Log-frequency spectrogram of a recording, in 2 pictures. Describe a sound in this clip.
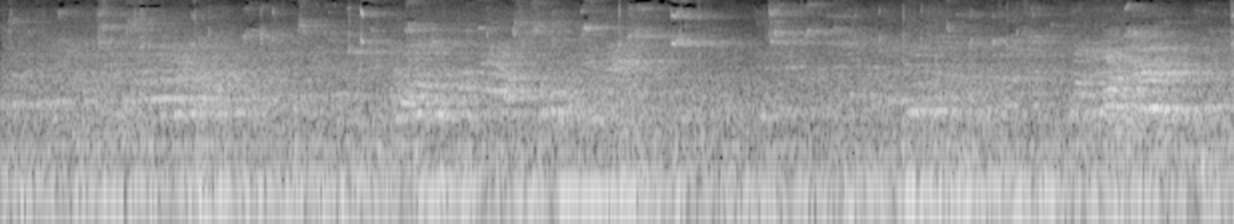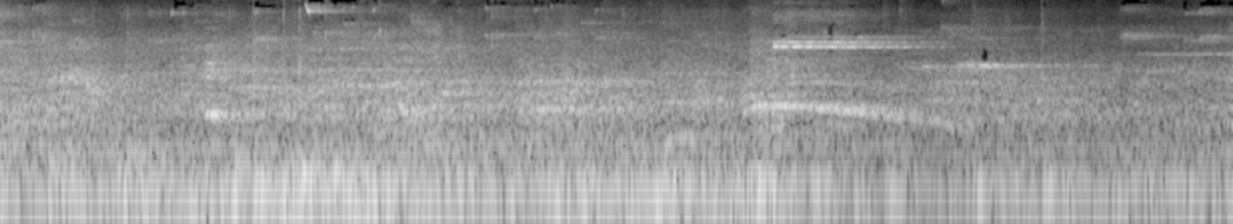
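Players and spectators shout and call out across an echoing gym.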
